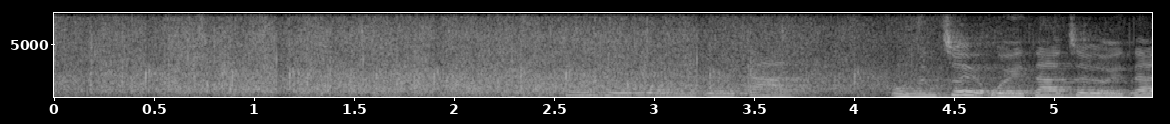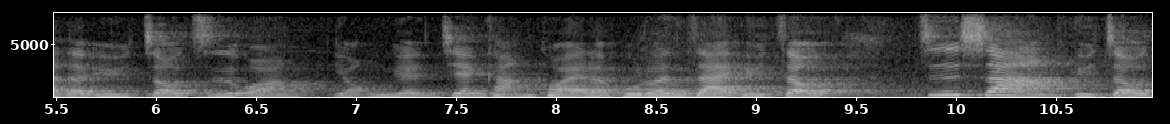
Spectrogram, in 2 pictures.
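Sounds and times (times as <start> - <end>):
audience applause at a gathering: 0.0 - 4.7
speech: 3.4 - 10.9.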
